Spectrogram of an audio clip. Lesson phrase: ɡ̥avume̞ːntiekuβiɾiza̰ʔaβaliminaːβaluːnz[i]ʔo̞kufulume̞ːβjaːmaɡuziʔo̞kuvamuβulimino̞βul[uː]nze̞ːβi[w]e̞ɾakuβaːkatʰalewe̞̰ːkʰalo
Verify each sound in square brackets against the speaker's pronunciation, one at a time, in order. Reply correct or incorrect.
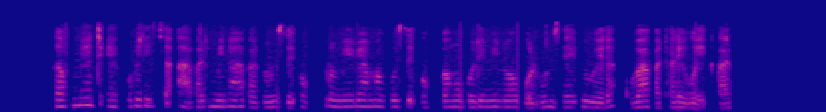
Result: correct, correct, correct

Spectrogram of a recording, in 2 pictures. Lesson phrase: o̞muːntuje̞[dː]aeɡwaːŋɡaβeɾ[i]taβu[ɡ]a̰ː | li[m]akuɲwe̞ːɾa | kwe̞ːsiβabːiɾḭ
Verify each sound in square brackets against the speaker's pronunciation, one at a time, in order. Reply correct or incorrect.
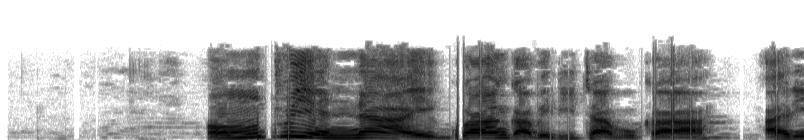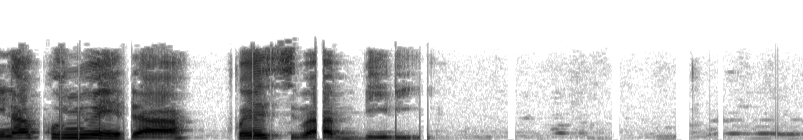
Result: incorrect, correct, incorrect, incorrect

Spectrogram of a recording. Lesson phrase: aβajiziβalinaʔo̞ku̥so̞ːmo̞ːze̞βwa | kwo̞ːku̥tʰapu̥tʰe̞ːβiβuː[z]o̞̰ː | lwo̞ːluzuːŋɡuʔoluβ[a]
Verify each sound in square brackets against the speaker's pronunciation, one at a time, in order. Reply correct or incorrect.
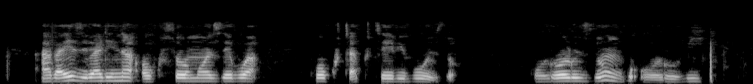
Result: correct, incorrect

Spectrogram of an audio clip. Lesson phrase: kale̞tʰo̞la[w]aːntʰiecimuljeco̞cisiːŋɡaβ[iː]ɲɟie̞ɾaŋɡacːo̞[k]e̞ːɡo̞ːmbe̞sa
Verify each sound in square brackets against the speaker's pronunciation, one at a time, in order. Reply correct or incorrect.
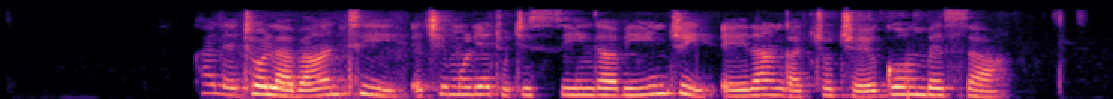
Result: incorrect, correct, incorrect

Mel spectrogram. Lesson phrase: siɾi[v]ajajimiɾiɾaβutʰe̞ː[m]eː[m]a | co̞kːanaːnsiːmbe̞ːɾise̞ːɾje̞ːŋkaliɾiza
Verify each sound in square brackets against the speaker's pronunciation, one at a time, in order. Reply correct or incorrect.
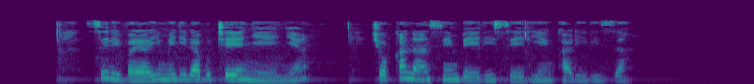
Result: correct, incorrect, incorrect

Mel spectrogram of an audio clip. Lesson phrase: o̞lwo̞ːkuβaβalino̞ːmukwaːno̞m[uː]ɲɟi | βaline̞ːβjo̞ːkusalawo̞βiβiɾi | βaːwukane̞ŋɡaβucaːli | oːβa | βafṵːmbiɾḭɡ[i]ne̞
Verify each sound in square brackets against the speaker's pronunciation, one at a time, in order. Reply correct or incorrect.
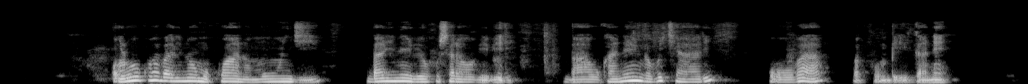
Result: correct, incorrect

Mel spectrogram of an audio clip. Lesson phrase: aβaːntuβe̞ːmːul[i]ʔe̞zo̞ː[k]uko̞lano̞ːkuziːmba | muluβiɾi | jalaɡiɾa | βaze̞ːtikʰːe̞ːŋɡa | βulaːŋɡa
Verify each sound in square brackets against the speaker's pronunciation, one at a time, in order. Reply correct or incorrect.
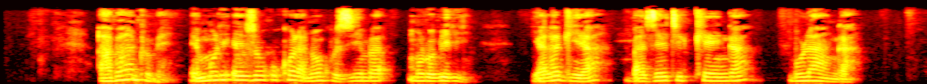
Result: correct, correct

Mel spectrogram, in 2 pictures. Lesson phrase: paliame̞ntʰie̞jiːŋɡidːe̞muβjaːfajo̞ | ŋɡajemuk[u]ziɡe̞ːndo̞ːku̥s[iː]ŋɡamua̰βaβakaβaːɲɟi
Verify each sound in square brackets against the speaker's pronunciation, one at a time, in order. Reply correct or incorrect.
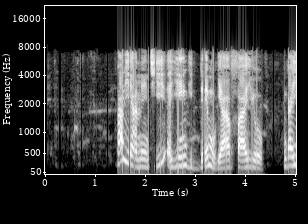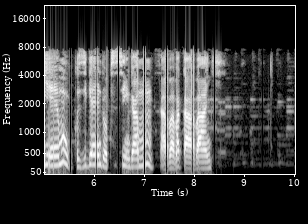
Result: correct, correct

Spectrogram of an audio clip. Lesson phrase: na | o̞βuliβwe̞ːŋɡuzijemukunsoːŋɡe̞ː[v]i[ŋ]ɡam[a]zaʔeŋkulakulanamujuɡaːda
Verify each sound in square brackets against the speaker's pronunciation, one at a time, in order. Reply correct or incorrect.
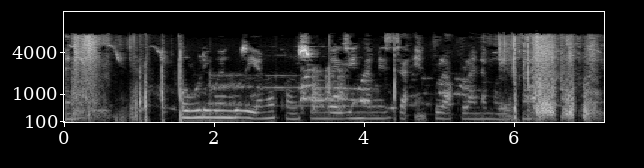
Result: incorrect, correct, incorrect

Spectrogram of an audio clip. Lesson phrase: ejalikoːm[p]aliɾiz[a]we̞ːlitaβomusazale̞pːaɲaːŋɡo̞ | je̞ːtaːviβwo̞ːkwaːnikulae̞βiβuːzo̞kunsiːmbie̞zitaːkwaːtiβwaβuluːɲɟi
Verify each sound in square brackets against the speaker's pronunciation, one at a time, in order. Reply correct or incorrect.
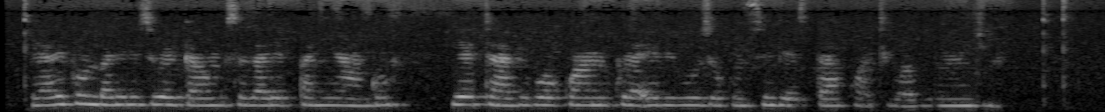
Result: incorrect, incorrect

